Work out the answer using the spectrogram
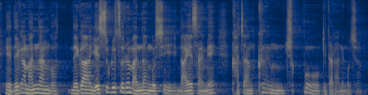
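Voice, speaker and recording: Over noticeable background noise and audible room echo, a man talks at a fairly slow pace with hardly any pauses. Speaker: pastor. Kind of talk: sermon.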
